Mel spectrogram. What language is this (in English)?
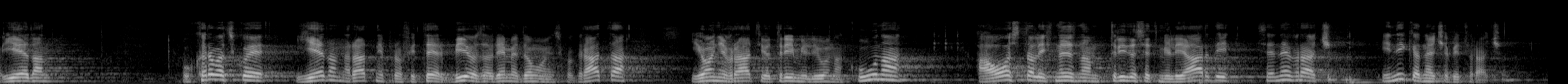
Croatian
